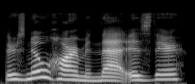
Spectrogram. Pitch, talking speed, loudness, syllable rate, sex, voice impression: 215 Hz, 215 wpm, -17 LUFS, 5.1 syllables/s, female, very feminine, adult-like, slightly middle-aged, thin, tensed, powerful, bright, very hard, very clear, slightly halting, slightly raspy, slightly cute, cool, intellectual, refreshing, sincere, slightly calm, slightly friendly, reassuring, very unique, slightly elegant, wild, slightly sweet, lively, strict, slightly intense, very sharp, light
